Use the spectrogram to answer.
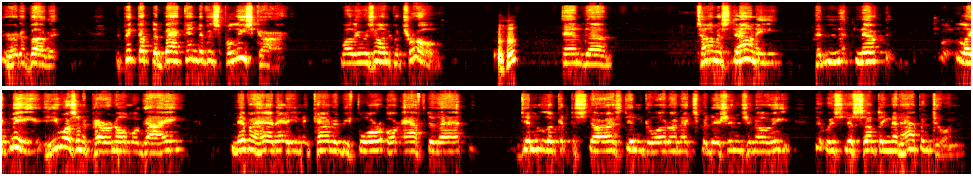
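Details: Dysphonia in an adult man after vocal cord cancer and operations; he lost his voice, it partly returned, and his voice does not carry far.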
